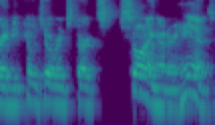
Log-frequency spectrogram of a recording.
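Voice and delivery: ordinary talk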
